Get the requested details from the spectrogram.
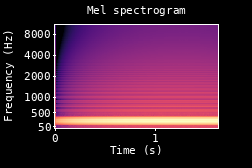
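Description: A steady, pure ringing tone like a struck tuning fork, coming from the icon of Ravenloft: one low-pitched note that swells in quickly and holds evenly for under two seconds, with no voices.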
